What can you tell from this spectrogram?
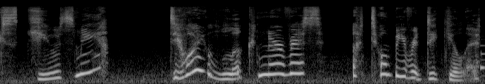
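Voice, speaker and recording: Putting on a character voice, a woman speaks at an extremely high pitch with very wide pitch swings. Her pace is fairly slow. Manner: indignant, denying.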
